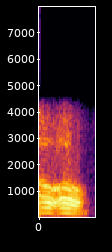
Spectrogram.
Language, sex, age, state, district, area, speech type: Manipuri, female, 45-60, Manipur, Kangpokpi, urban, conversation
